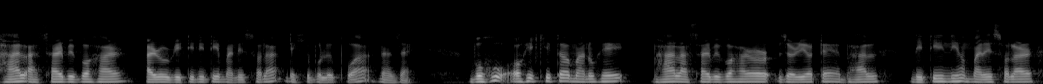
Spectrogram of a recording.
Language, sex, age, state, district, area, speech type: Assamese, male, 18-30, Assam, Dhemaji, rural, spontaneous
